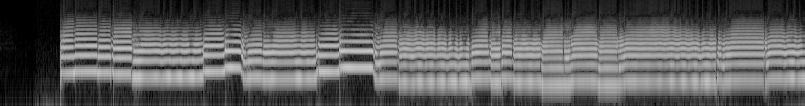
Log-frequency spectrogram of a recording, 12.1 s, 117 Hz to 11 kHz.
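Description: Trumpet played open, without a mute, through a Denis Wick Heritage 3C mouthpiece: a simple, well-known melody in a smooth line of connected notes, starting about a second in.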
